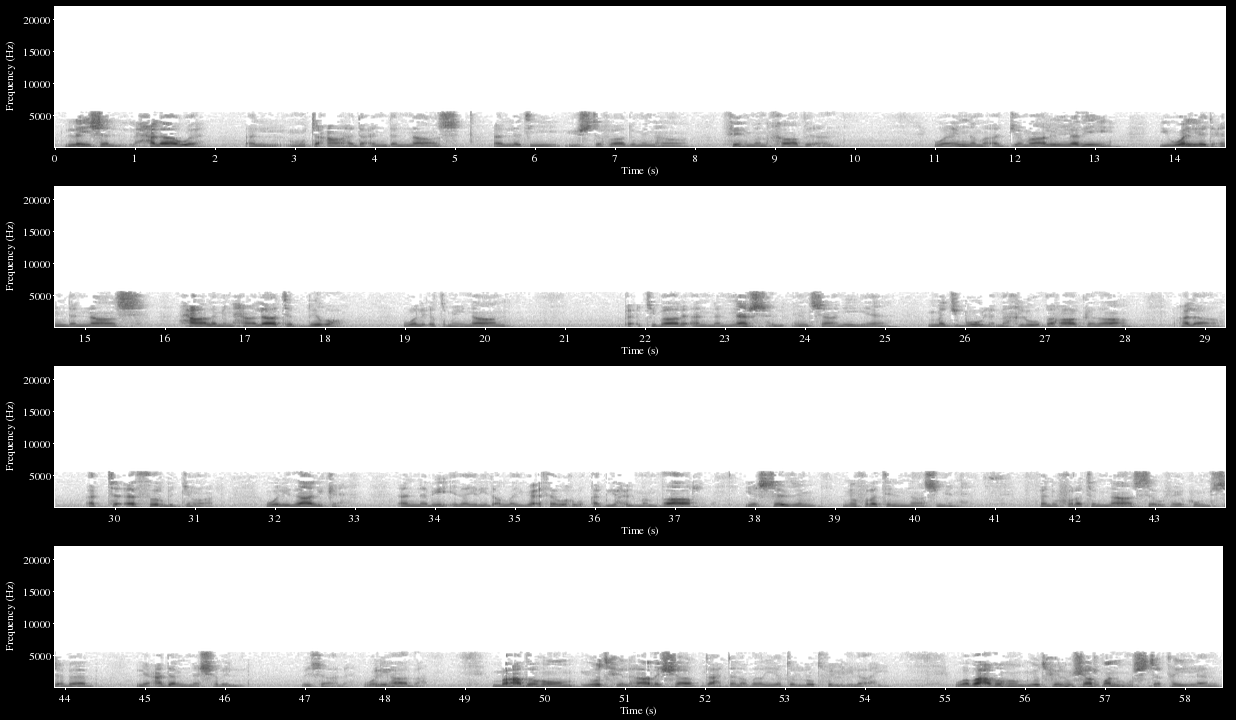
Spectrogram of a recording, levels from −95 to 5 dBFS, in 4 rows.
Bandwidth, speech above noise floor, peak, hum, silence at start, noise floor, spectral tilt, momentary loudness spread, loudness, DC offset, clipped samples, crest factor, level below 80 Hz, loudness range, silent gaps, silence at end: 5.8 kHz; 29 dB; -6 dBFS; none; 0.15 s; -63 dBFS; -4 dB/octave; 17 LU; -34 LUFS; under 0.1%; under 0.1%; 28 dB; -68 dBFS; 9 LU; none; 0 s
